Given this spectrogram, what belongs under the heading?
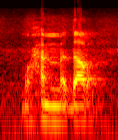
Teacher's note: But here, when I'm joining Muhammad or Muhammadan with the word Rasul, then I'm doing this. I'm dropping one of the harakatain here, one of the fathatain, and jumping straight to the ra.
